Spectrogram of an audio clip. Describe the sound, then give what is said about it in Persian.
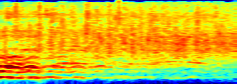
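An audience claps steadily for a few seconds, a dense, even patter of many hands, with a voice briefly audible under the applause at the start. “خواهی همینجو دست بزن، من این دو سبایتشو توی دست زدنت بخونم.”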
